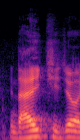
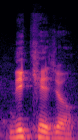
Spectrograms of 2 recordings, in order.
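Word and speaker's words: Nike: 나이키죠. 이 영어 발음이 아이자가 아이로 읽으면서 나이키가 됩니다. 근데 그냥 알파벳 이름대로 그대로 읽으면 뭐가 됩니까? 니케죠.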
